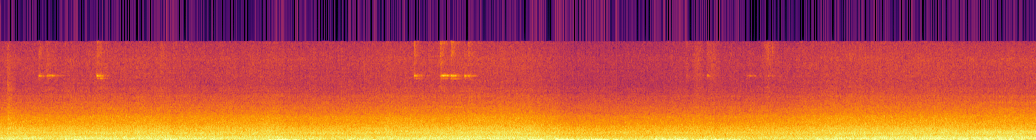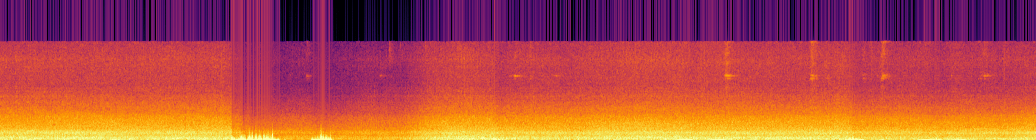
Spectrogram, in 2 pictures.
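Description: Wind on the camera microphone: a steady rushing hiss with irregular low buffeting thumps, strongest about two-thirds of the way through.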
